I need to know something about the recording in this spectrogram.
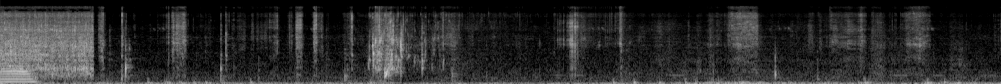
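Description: A knife scrapes and peels skins off green bananas.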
